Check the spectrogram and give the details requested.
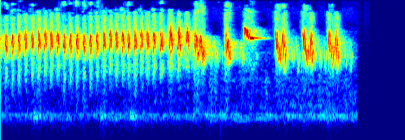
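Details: Eurasian tree sparrows' fighting call for training competition birds: a fast, even chattering rattle that breaks into several louder, separate harsh chirps before stopping, with a low hum behind.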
